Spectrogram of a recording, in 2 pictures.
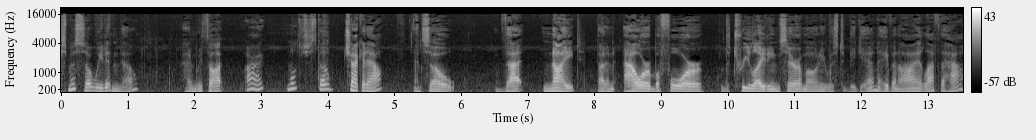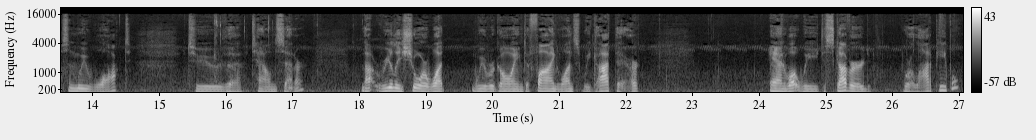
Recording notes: During today's ten-minute walk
